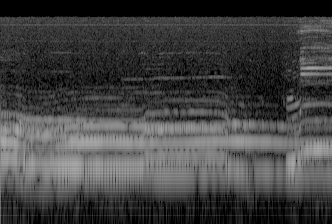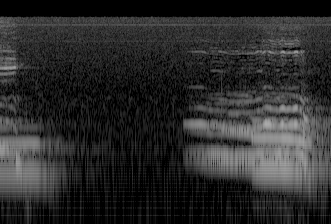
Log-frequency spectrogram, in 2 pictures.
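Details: Chorus of wolves at the Lakota Wolf Preserve, Christmas: layered steady howls held side by side, one brief higher wavering cry, a pause of near quiet, then a fresh howl that falls away at the end.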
